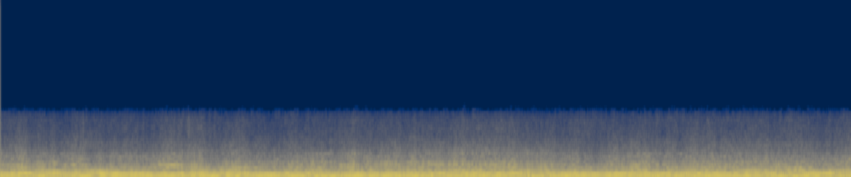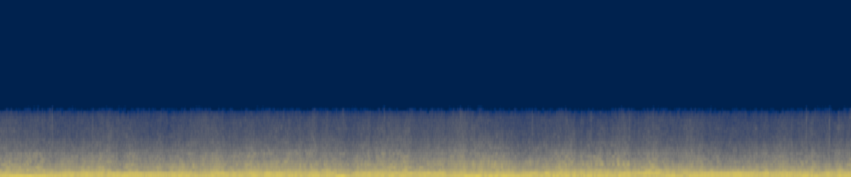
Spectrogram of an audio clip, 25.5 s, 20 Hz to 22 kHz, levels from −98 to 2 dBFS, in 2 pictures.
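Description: Gain pumping runs through the whole clip, most likely because the input gain sits far too high for the microphone, so a fast limiter or compressor clamps down on each loud sound and then releases. The level swings by around 5 dB, ducking whenever something loud arrives. Loud and quiet passages end up squeezed together, giving a flattened, breathing quality over audio that stops at 8 kHz.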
